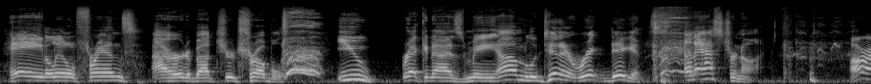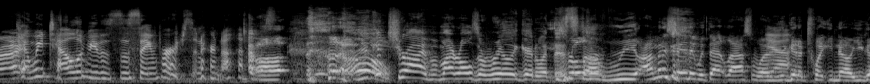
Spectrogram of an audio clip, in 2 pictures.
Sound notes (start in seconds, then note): 10.8 laughs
